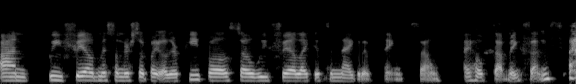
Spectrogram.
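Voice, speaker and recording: With an Irish accent, a woman talks at a fairly quick pace and fairly low pitch, with hardly any pauses. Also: ordinary pitch variation. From Ireland. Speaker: confidence coach. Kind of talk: podcast interview.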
